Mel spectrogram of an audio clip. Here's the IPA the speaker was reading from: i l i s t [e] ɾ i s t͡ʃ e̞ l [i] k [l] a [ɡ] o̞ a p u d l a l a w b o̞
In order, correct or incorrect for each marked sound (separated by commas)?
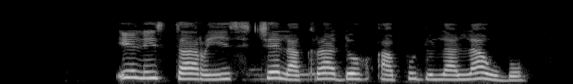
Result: incorrect, incorrect, incorrect, incorrect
